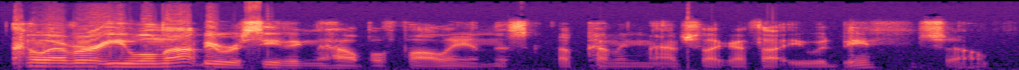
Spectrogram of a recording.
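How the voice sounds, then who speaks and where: Deep, sharp-toned laid-back game master. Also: male voice, quick pace, no echo, rough recording. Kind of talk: running a tabletop game, casual chat.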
